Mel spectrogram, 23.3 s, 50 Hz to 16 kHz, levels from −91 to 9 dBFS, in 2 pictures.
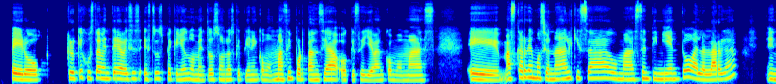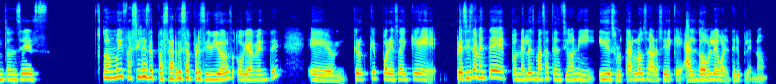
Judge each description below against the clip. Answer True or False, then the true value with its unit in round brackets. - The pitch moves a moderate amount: True (3.1 semitones)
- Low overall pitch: False (210 Hz)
